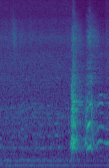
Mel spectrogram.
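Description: A dog barking twice in quick succession, two short sharp barks near the end.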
